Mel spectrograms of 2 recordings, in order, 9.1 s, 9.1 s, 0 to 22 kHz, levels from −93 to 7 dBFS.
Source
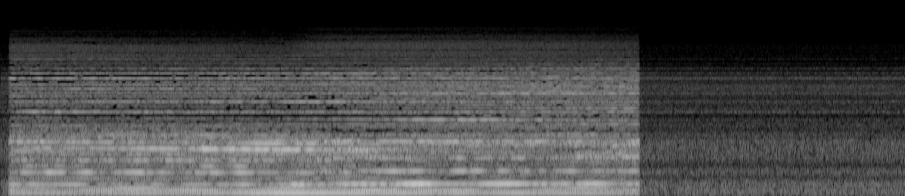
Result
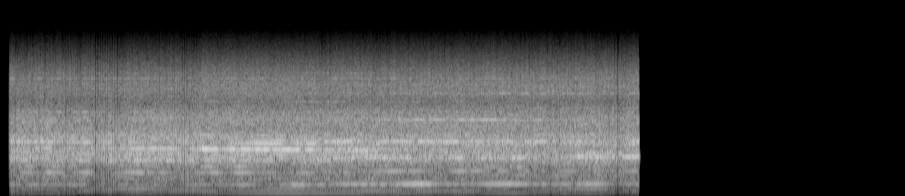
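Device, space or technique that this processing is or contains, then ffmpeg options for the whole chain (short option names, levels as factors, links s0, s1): hand-held game console: -af "acrusher=bits=3:mix=0:aa=0.000001,highpass=450,equalizer=f=520:t=q:w=4:g=-5,equalizer=f=810:t=q:w=4:g=10,equalizer=f=1200:t=q:w=4:g=7,equalizer=f=1800:t=q:w=4:g=5,equalizer=f=2600:t=q:w=4:g=-7,lowpass=f=4200:w=0.5412,lowpass=f=4200:w=1.3066,volume=1.78"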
